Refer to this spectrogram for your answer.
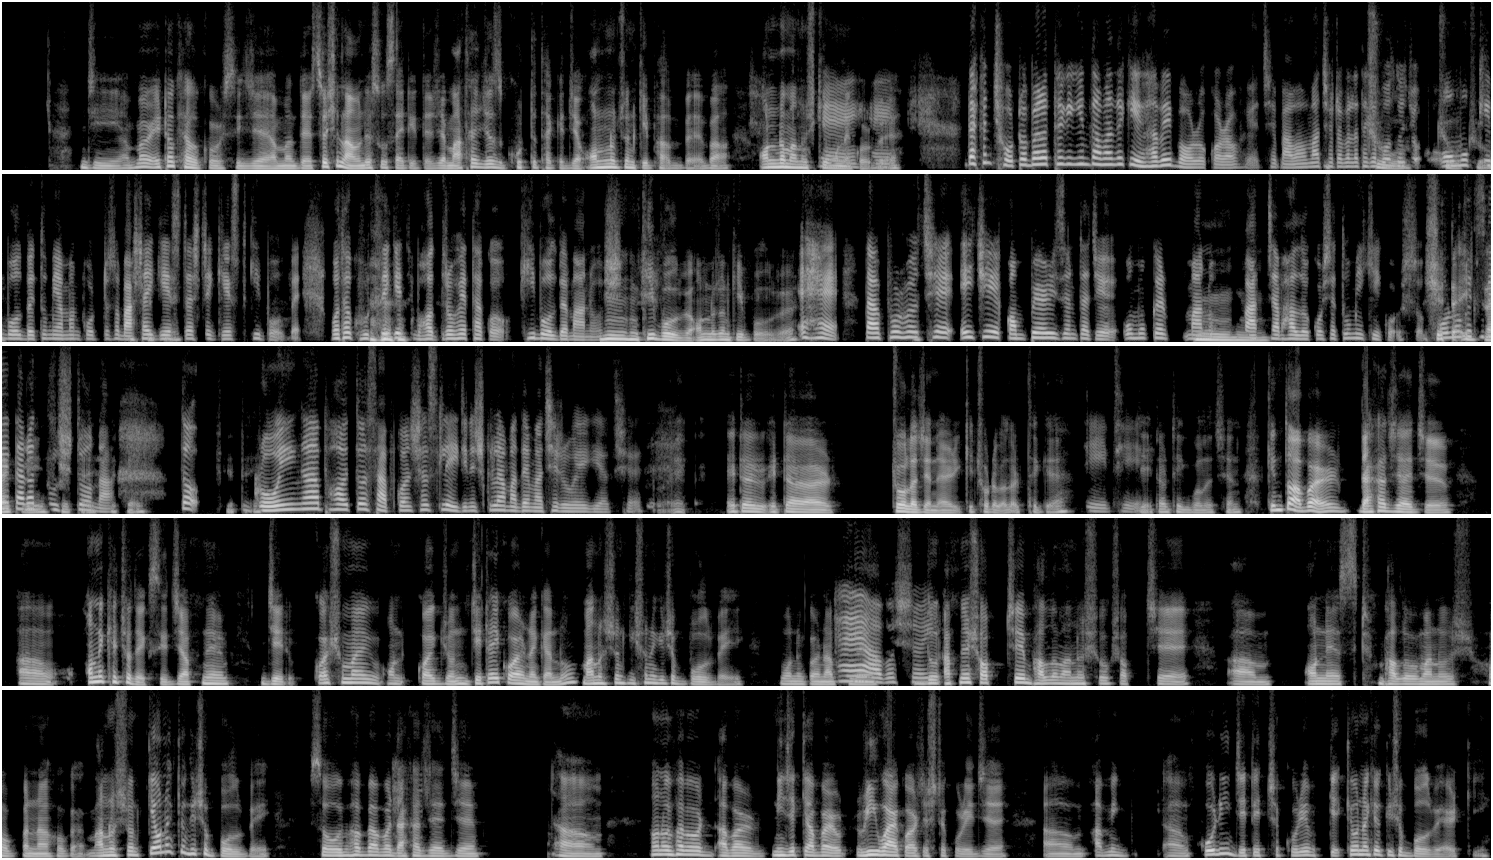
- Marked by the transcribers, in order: tapping
- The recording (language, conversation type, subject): Bengali, unstructured, শোকের সময় আপনি নিজেকে কীভাবে সান্ত্বনা দেন?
